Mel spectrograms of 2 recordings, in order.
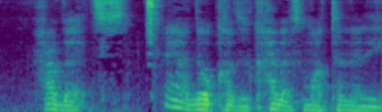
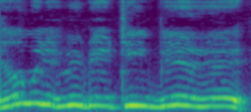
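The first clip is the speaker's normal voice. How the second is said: mocking whiny fan; 11 semitones higher, 7 dB louder than usual. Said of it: "All your crying fans saying".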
